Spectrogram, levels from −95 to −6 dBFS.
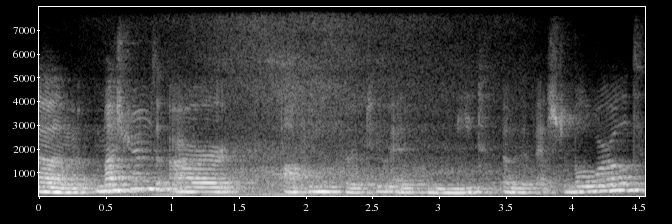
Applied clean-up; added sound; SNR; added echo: none; Car passing by; 19 dB; reverberation time 0.9 s.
